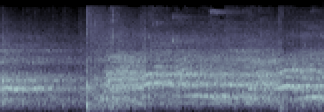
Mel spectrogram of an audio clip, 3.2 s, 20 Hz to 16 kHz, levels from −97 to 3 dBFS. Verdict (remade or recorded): remade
